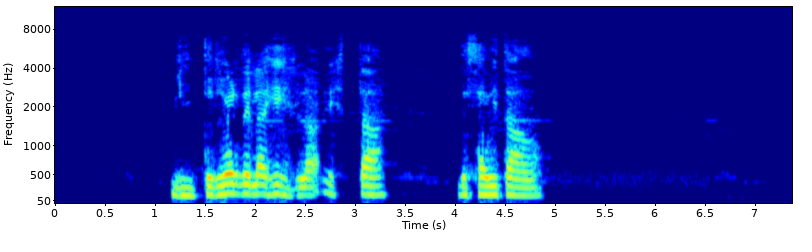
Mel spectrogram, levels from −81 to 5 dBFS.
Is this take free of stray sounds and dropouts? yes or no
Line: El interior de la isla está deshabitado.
yes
